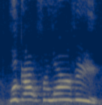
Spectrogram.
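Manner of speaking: very loud, high warning call; cows calling a warning. Acted. Cows warning Wilbur about Lurvy, loud. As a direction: bellow the warning. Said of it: "called the cows".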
